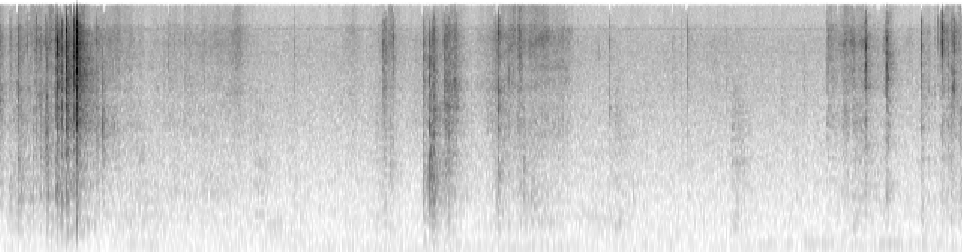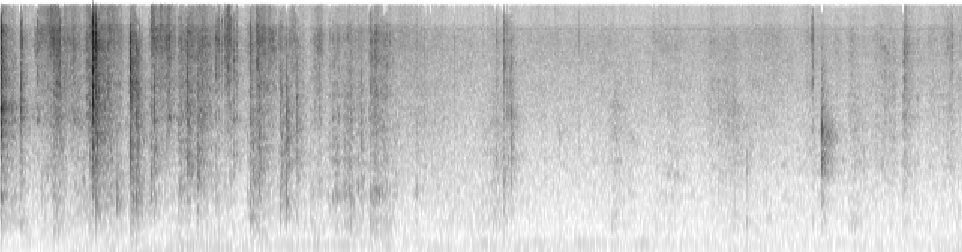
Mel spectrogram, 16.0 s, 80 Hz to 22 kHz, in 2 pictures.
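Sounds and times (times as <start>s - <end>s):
wrapper crinkling: 0.0s - 1.0s, 7.0s - 12.4s.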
